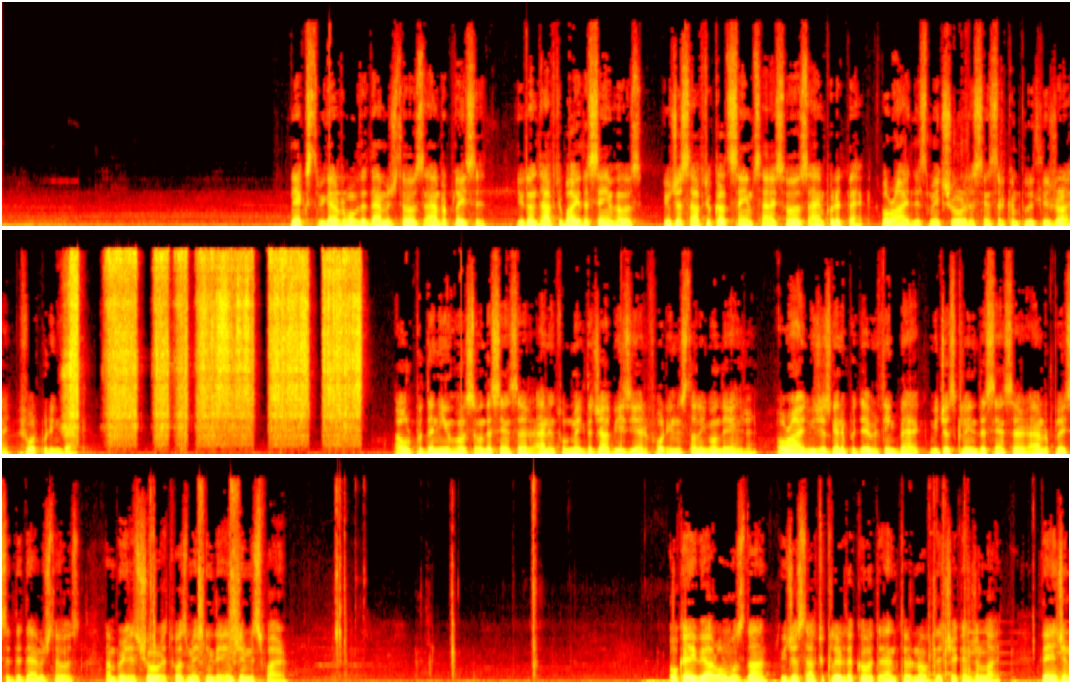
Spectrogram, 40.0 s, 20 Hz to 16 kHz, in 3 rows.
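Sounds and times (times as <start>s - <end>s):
faint low hum: 0.0s - 14.6s, 17.9s - 40.0s
compressed air blasts hissing: 14.1s - 17.9s.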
